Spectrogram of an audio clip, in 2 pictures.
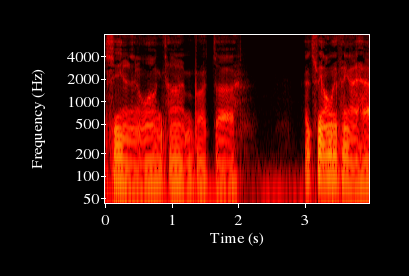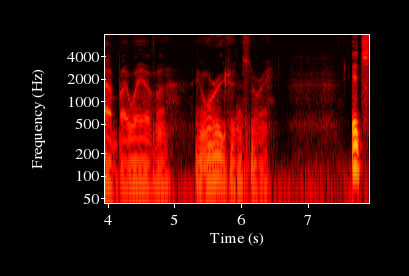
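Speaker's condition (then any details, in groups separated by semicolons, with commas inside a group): Cleft palate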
